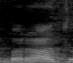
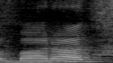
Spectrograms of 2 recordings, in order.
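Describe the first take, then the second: First: "बारात" with short first vowel, as ba-raat; correct form demonstrated. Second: "बारात" with long first aa; wrong form demonstrated. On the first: Teacher giving right spelling, "बारात" pronounced ba-raat. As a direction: say "बारात" as baraat. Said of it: "होता है". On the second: Teacher rejecting misspelling, "बारात" with stretched first vowel. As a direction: say "बारात" as baa-raat. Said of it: "नहीं होता है". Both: Shown as a demonstration.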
